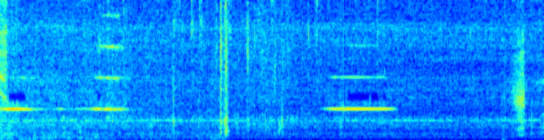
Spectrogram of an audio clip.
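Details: Interior road noise during a sunset drive, with steady rumble, two short high electronic beeps and a few brief clicks and rattles.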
